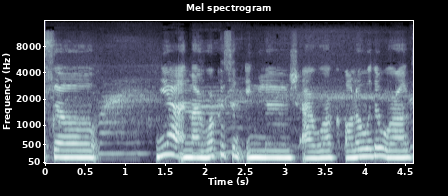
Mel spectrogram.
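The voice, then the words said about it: Non-native English accent. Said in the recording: “my accent or whatever, my bad English or my mistakes or my off things”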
